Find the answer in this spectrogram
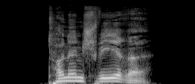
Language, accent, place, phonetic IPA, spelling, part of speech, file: German, Germany, Berlin, [ˈtɔnənˌʃveːʁə], tonnenschwere, adjective, De-tonnenschwere.ogg
- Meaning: inflection of tonnenschwer: 1. strong/mixed nominative/accusative feminine singular 2. strong nominative/accusative plural 3. weak nominative all-gender singular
